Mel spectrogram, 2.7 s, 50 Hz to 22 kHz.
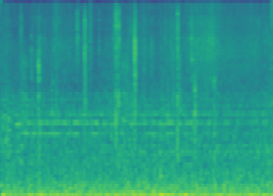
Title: Volvo S60 2.4 170 Hp (2004) whining noise while driving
